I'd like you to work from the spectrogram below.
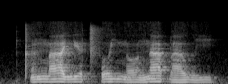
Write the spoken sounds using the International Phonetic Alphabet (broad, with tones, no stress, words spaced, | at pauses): tʼə̃˨˥ŋ͡ma˧˥˧lʲə˦˨ t͡sʼo˥jnɔ˩˧˩ na˥ba˨˩˦ wi˩˧˩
